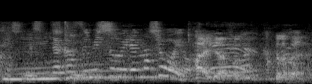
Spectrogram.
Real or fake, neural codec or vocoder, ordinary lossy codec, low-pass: real; none; none; none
